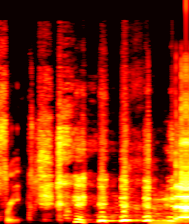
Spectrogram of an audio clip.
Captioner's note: laughter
